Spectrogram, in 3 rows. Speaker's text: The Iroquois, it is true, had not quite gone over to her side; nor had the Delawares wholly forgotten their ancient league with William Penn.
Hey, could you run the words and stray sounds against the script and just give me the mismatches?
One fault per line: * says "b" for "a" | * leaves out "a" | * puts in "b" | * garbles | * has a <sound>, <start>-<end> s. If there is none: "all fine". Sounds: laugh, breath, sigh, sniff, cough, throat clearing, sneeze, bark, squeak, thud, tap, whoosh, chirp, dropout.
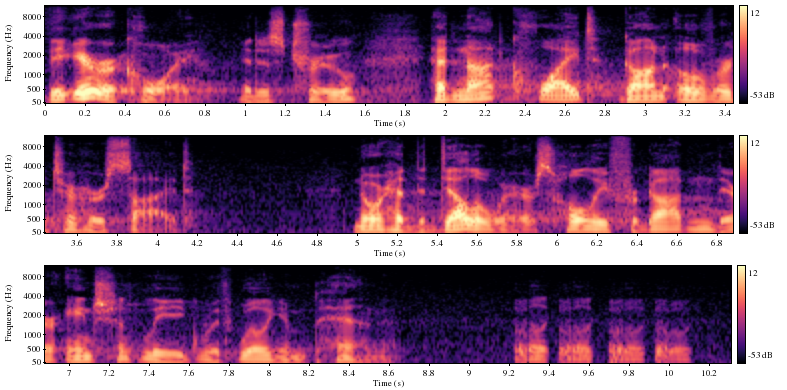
* has a laugh, 9.2-10.1 s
